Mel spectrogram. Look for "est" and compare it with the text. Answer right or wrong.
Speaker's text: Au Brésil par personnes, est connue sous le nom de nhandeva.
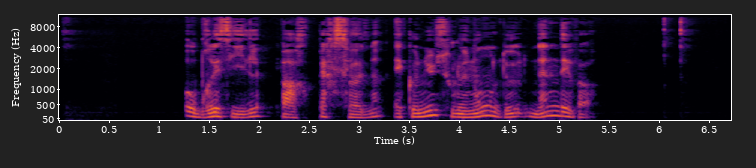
right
